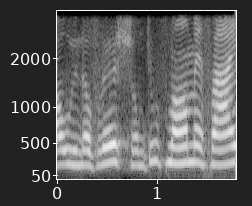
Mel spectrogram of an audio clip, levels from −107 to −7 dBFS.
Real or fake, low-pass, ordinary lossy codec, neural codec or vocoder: fake; 3.6 kHz; none; codec, 16 kHz in and 24 kHz out, 0.9 kbps, LongCat-Audio-Codec, fine tuned four codebook decoder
